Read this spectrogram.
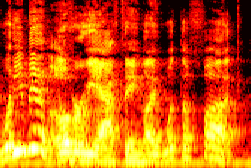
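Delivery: high, loud, indignant retort; mock outraged Kiki. Recapping Kiki snapping back at Julia, mock outrage. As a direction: fire back in pretend disbelief. Kiki answers being called overreacting.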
